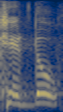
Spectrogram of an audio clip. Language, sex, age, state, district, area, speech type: Punjabi, female, 18-30, Punjab, Fatehgarh Sahib, rural, read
